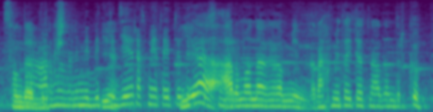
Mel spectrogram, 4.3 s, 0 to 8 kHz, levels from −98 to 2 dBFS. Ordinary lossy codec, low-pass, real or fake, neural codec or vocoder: none; none; real; none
